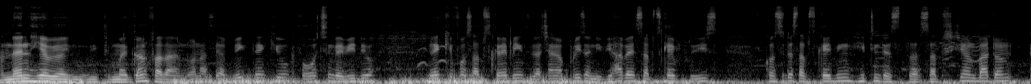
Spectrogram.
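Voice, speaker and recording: A man with a fairly low pitch talks at a very fast pace, his pitch swinging very widely. Noticeable background noise and audible room echo sit behind him. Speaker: vlogger. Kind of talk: casual vlog. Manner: animated.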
